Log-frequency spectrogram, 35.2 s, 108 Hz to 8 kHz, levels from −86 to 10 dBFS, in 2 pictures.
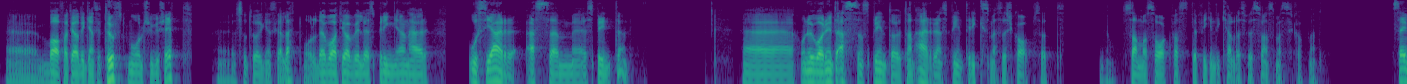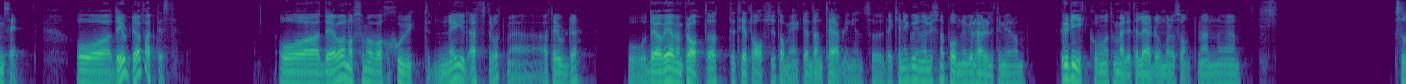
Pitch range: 95-115 Hz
